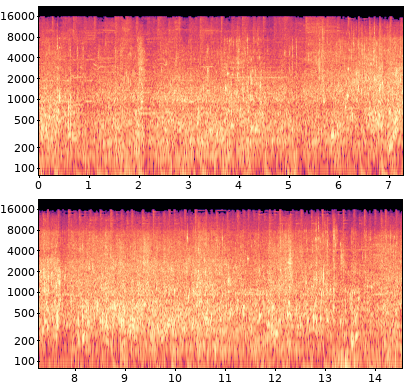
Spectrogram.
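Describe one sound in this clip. Waves lap and splash against rocks.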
